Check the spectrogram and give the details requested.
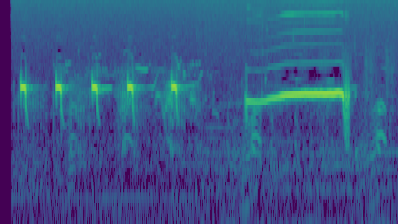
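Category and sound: bird, piping plover call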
